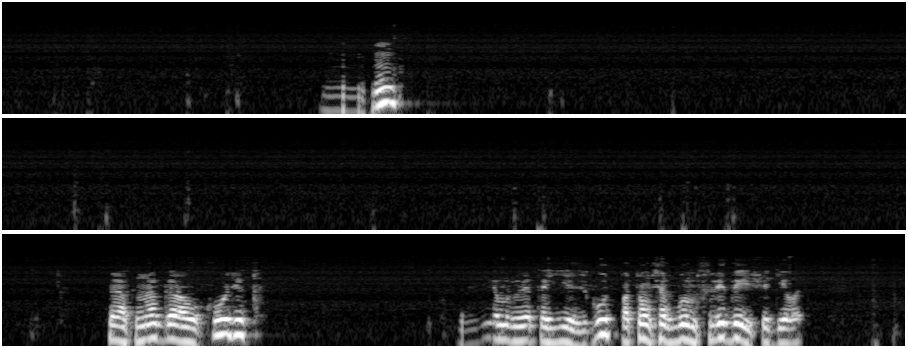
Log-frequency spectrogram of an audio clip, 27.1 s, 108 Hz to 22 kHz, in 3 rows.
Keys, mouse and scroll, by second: 2.3-3.8 middle drag, 6.7-9.7 drag, 10.1 middle click, 12.7-14.1 drag, 14.4-15.7 middle drag, 16.3-18.3 middle drag, 19.9-22.2 drag, 23.0 middle click, 25.2 middle click, 26.6 space.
